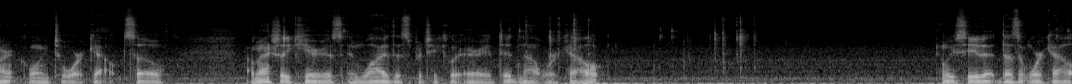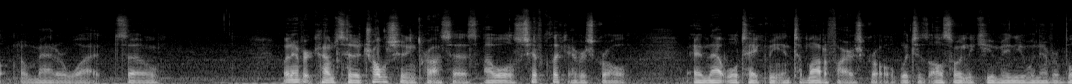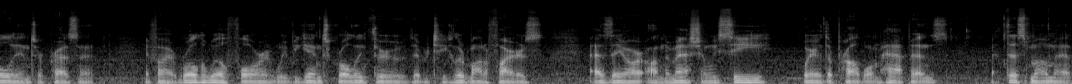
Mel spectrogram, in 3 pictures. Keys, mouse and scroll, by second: 1.6 right click, 2.8 q, 3.3 click, 4.2 scroll down 1, 4.6 scroll up 1, 5.1 click, 5.5 g, 5.7 z, 6.6 click, 7.1 s, 7.4 x, 7.8 s, 10.0 right click, 10.1 right click, 10.5 click, 14.5 click, 14.8 q, 15.8 shift+click, 23.0-23.5 scroll up 2, 23.5-24.0 scroll up 1, 30.9 click, 31.5 middle click.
